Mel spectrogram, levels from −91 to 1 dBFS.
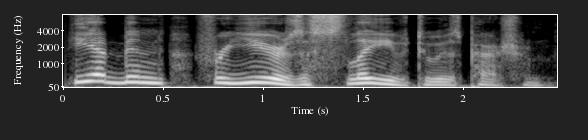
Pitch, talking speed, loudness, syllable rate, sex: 170 Hz, 245 wpm, -15 LUFS, 5.3 syllables/s, male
